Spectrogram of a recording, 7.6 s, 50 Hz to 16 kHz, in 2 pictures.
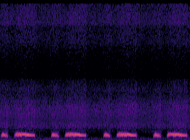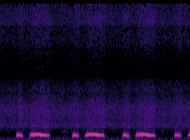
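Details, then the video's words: Wild-caught, short-legged spotted dove cooing steadily to a decoy bird, recorded 6 November 2024. Each phrase is a short coo followed by a longer, slightly falling coo, repeated about once a second in a regular rhythm. A faint hum sits underneath. "Bổi đồng chân lùn | Bo mình chắc đẹp | gù liền với mồi Đồng TT"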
